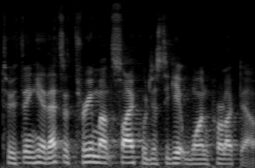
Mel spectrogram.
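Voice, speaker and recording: Speaking at a fairly quick pace, a man uses a medium-pitched voice. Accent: New Zealand. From New Zealand. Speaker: YouTuber and AI agency owner. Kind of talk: whiteboard tutorial to camera. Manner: fast, with frequent self-repeats and fillers.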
